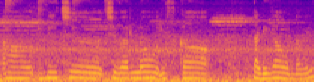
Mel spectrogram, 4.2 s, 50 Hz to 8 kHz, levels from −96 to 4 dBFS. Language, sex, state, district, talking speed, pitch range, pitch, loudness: Telugu, female, Andhra Pradesh, Guntur, 100 wpm, 195-210 Hz, 200 Hz, -14 LUFS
